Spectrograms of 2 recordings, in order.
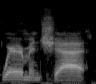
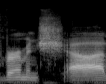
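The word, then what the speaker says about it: Wehrmacht: know why it does cuz I pronounce Wehrman shat even though it's vermin shot or whatever the heck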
